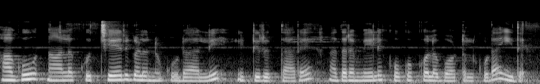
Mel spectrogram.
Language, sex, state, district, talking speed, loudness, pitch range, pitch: Kannada, female, Karnataka, Bangalore, 155 wpm, -15 LUFS, 180-205 Hz, 190 Hz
